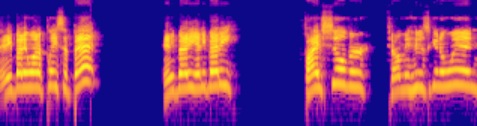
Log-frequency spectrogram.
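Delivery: high, shrill, blaring, very loud little goblin voice. Voicing a goblin as the ogre and the drow face off: little goblin voice. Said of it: "you hear the little goblin goes".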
